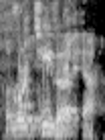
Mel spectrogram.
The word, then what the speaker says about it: Corteva: Now it's starts with a C, 3 syllables. Corteva.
